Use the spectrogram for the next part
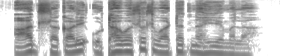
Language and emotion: Marathi, sad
